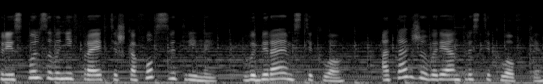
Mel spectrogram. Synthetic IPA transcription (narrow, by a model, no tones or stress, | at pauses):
pɾʲɪɪspo̞lʲzəvənʲɪjfpɾɐɛk̚tʲɪʂkɐfofsvʲɪt̪ɾʲinəj | vɨbʲɪɾajɪmsʲtʲɪklˠo̞ | ɐt̪aɡʐɨvəɾʲɪant̪rəsʲtʲɪklˠofkʲɪ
